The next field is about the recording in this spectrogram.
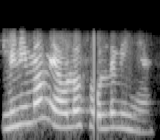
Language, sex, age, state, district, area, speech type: Tamil, female, 30-45, Tamil Nadu, Dharmapuri, rural, conversation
